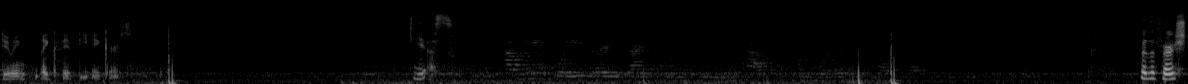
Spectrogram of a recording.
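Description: A young woman speaks into a microphone in a large echoing hall.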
